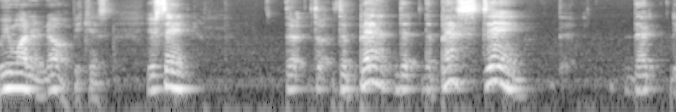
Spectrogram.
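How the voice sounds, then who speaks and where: A man speaks with a fairly high pitch. The room echo is audible, and there is noticeable background noise. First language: not English (immigrant). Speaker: online commentary show host. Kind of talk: reaction commentary on clips. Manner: halting, many repeated words.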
